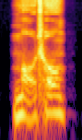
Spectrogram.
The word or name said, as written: 冒充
